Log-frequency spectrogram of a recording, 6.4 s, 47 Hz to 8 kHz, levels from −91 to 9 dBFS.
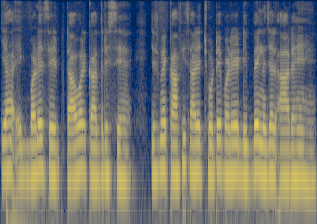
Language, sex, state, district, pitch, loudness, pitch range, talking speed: Hindi, male, Jharkhand, Palamu, 145 Hz, -14 LUFS, 135-150 Hz, 170 wpm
